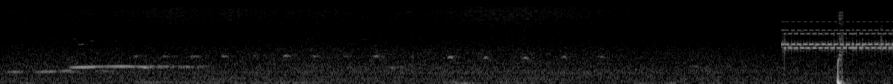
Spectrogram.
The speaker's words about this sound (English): Wait a second, what's this? Your phone! You have signal up here, of course. I wonder who's calling.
